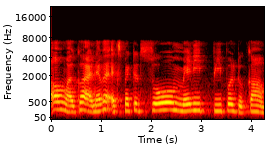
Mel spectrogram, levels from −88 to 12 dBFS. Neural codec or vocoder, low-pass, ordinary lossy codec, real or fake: none; 7.2 kHz; none; real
